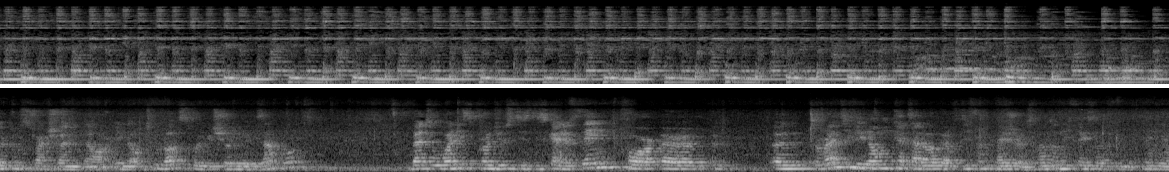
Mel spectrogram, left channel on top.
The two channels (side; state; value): both; different; correlation 0.00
